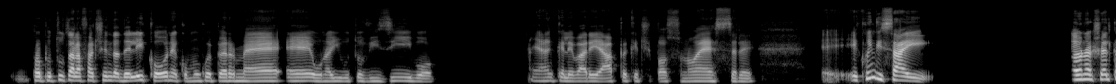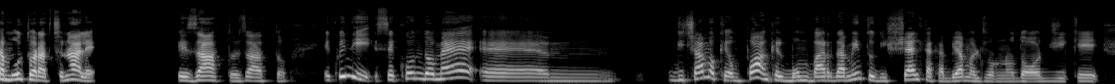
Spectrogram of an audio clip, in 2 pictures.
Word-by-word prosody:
uhm, - - -21
proprio 180 0 +1
tutta 200 +1 +2
la 180 - +6
faccenda 185 0 0
delle 170 +3 +4
icone 180 -2 +2
e, - - -1
comunque, 155 +2 -4
per 165 0 +1
me, 160 0 +2
è 165 +1 0
un 150 -1 -1
aiuto 150 +1 -5
visivo 150 -1 -6 0.9
e 165 - -13
anche 165 +1 -4
le 155 - -1
varie 150 0 0
app 150 +3 -1
che 160 - -9
ci - - -18
possono 145 +1 -7
essere 145 -1 -2 0.6
ehm, 475 -3 -10
e 195 - +3
quindi 280 +3 +4
sai 175 - +6 1.4
è 220 - +7
una 235 +1 +9
scelta 230 0 +4
molto 230 +1 +3
razionale 185 +4 +4 0.8
Esatto, 185 -1 +1
esatto. 160 +1 -6 0.3
E - - -10
quindi, 370 -1 +1
secondo 255 +4 -2
me, 290 +6 +1
ehm, 165 - -7 0.5
diciamo 205 - -3
che 205 - -6
è 180 - 0
un 165 -2 -7
po' 290 - 0
anche 235 -10 +1
il 185 - -1
bombardamento 185 +6 -2
di 160 -2 -9
scelta 210 +4 0
che 155 - -11
abbiamo 165 +3 -3
al 150 - -6
giorno 140 -1 -11
d'oggi 145 -1 -6
che, 150 -1 -7
170 Hz, 150 wpm, -21 LUFS, 155-195 Hz, 1.4 s, una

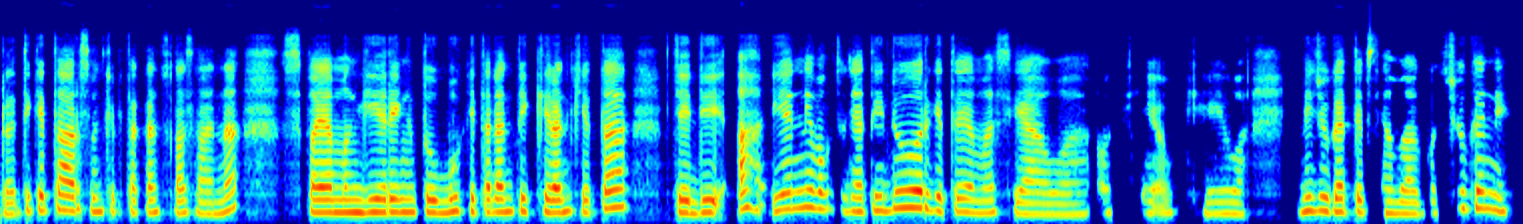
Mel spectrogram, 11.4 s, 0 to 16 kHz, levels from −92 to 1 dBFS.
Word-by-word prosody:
berarti 180 +6 -5
kita 240 +2 -1
harus 230 - +2
menciptakan 205 -2 -4
suasana, 190 +2 -3 0.5
supaya 205 -1 +5
menggiring 210 +1 +3
tubuh 205 +1 +1
kita 215 -2 -3
dan 210 - +4
pikiran 215 -1 +3
kita, 205 +6 0 0.5
jadi, 200 -1 +2 0.3
"Ah, 260 +1 +4
iya 240 - 0
nih, 285 - +1
waktunya 235 -4 -3
tidur," 275 +5 +5
gitu 225 - -2
ya, - - +1
Mas, 200 +2 -6
ya? 185 - -1 0.2
Wah, 170 0 -10 0.2
oke 195 - -17 0.2
oke. 205 0 -18 0.2
Wah, 180 - -9 0.4
ini 220 +1 -2
juga 220 -1 +3
tips 210 -2 -3
yang 190 - -4
bagus 185 +1 -7
juga, 270 +1 -1
nih. 230 -3 -3
210 Hz, 175 wpm, -23 LUFS, 195-230 Hz, 0.5 s, supaya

